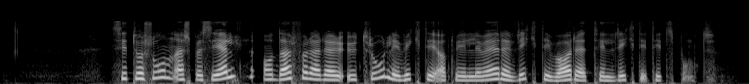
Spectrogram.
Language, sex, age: Norwegian, female, 29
